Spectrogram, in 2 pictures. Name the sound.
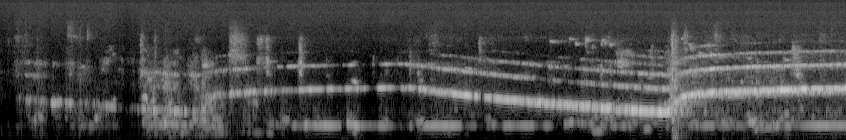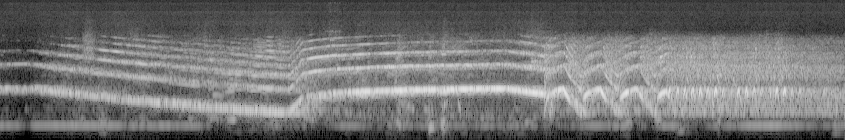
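fire engine siren passing, heading for the town centre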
